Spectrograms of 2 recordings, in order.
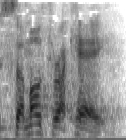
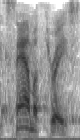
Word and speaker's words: Samothrake: So we went across, made the voyage to Samothrake, is the way it would be pronounced in Greek. Looks like Samothrace, doesn't it, kids? Samothrace, Samothrake. And on to Neapolis, that's New City, and then on to Philippi.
